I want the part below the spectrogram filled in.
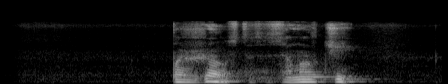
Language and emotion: Russian, angry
